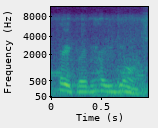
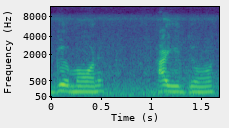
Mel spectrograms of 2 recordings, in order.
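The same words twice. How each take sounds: First: Put-on lower, softer sweet hello to baby; sweet and sincere. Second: Lower, offhand mock greeting; superficial greeting. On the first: Shown as a demonstration. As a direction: greet her like you truly mean it. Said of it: "Sweet, and be sincere about it". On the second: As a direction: toss off a shallow hello. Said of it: "no superficial".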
